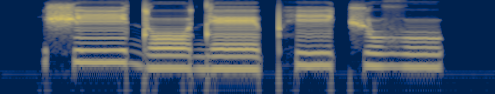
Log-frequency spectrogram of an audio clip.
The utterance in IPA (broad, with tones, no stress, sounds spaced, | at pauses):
ʃ iː˦ d oː˨ d eː˨ pʰ iː˦ t͡ʃ u˦ ɣ u˦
